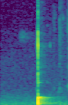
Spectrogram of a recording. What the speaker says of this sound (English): That was a great cork pop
